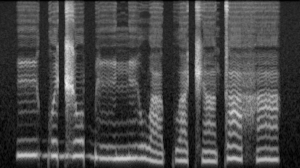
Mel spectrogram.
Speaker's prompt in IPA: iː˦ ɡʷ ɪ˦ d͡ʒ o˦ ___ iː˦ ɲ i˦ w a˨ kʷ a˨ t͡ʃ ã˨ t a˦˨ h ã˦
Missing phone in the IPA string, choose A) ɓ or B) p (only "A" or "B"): A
